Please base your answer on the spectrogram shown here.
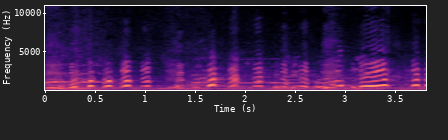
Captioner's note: laughing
